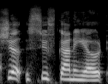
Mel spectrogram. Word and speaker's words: sufganiyot: Yeah, they're like little round sufganiyot is what it's called. – Sufganiyot. – Yeah, I think that's how you pronounce it.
